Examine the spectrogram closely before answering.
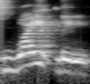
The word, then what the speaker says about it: Whiteley: It's Whitley, right? Is how you pronounce Whitley.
